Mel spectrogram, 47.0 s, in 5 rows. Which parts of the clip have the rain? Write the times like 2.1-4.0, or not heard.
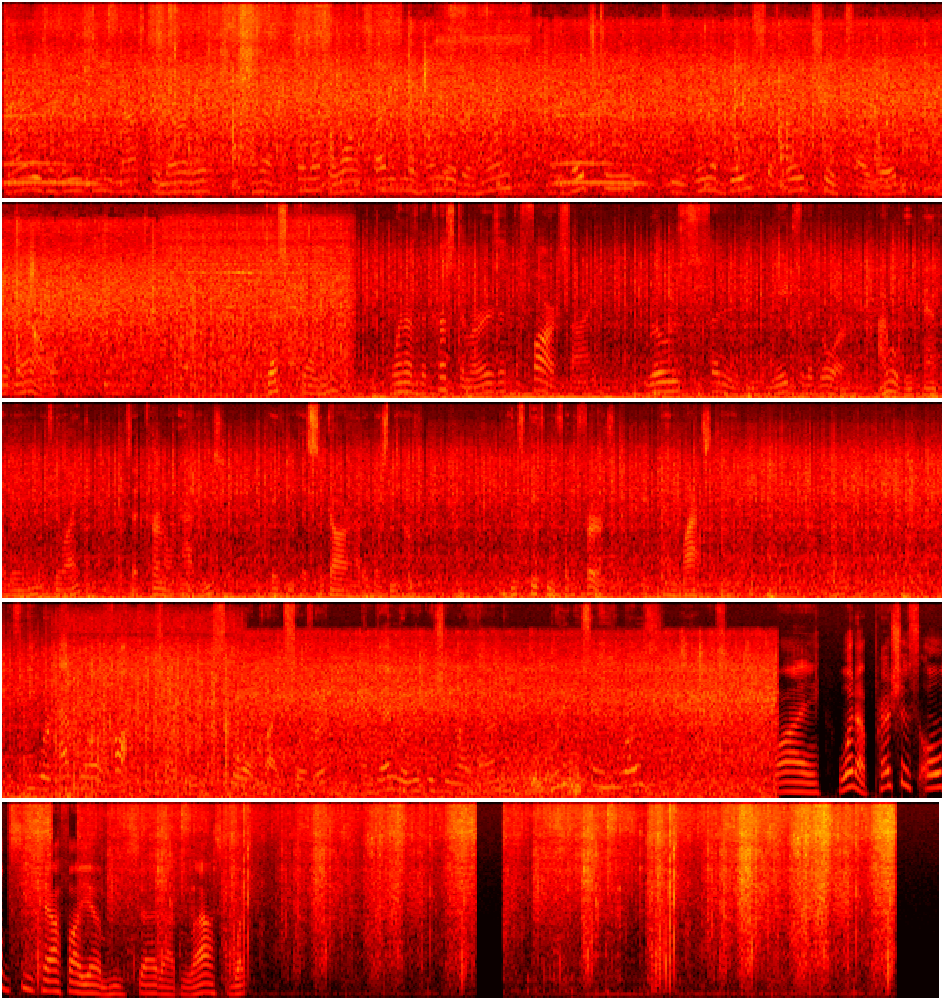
0.0-36.0.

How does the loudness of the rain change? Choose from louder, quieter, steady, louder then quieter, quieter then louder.
quieter then louder.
